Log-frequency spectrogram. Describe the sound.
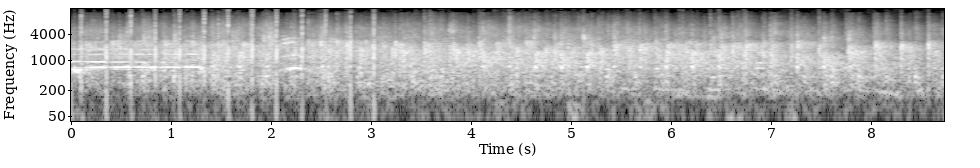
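An audience at a poetry reading applauds steadily for several seconds as a poet is introduced, a dense, even wash of many hands clapping at once, with a few faint voices mixed in near the start.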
